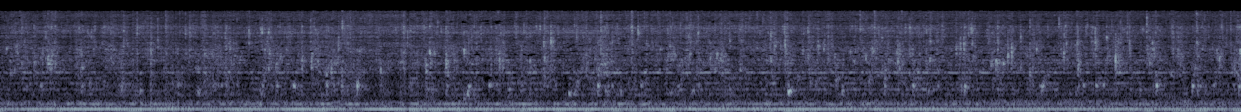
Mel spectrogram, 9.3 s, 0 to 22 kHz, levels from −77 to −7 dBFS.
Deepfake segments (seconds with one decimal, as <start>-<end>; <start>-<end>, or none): 0.8-1.6; 2.6-3.2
